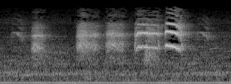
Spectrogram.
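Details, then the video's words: Jungle babbler babbling, a series of five harsh, squeaky notes about half a second apart, the last two with a thin whistled edge. "Jungle Babbler Sound"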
